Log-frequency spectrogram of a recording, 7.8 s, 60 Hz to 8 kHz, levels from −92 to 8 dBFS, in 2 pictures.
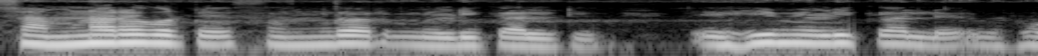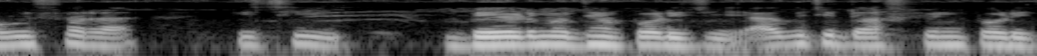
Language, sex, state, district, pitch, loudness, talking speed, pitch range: Odia, male, Odisha, Nuapada, 165 Hz, -19 LUFS, 145 wpm, 155-180 Hz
